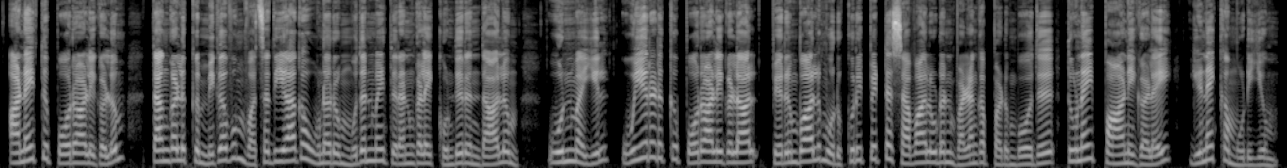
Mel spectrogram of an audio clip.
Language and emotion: Tamil, neutral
